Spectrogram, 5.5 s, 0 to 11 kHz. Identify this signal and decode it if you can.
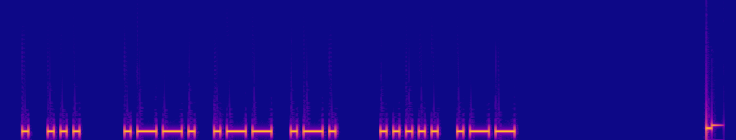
Morse code, heard as a keyed tone, about 25 wpm, 700 Hz. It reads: ES PWR 5W
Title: Practice QSO - Exchange 2 - Info - 25wpm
